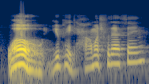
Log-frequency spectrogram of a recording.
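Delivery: loud whoa, then climbing high in disbelief; astonished, pitch rising through the question; incredulous surprise. Acted. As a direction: balk at the price in disbelief. Reacts to the jacket's price.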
